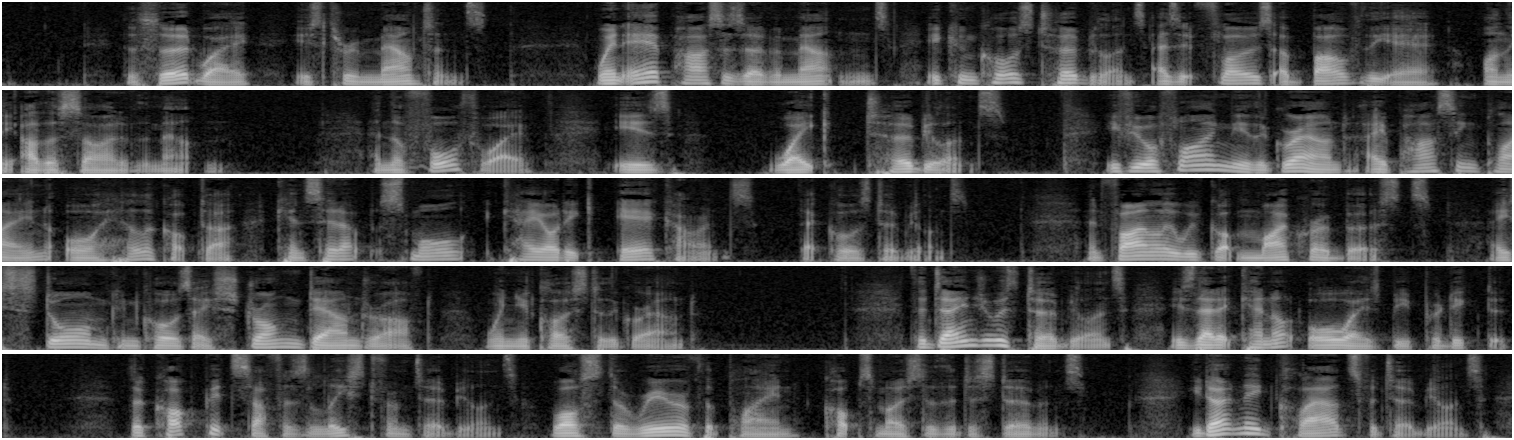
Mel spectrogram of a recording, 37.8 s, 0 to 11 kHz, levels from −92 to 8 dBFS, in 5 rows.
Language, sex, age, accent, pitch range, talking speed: English, male, 30-49, Australian, 90-125 Hz, 175 wpm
